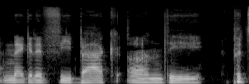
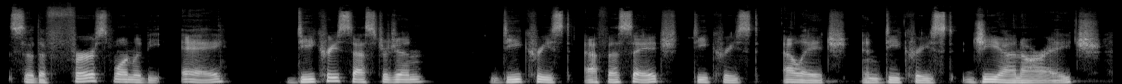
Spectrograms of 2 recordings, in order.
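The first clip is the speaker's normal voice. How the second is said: careful, slow, deliberate, spaced-out reading. Reading complicated multiple-choice answer options aloud: reading slowly. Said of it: "I'm gonna read 'em slow".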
